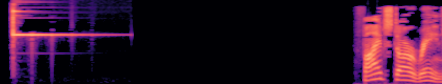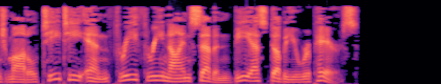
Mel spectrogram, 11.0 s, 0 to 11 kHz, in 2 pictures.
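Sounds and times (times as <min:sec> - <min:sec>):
bell-like logo chime: 0:00.2 - 0:01.7.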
